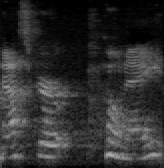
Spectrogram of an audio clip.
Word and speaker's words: mascarpone: we serve them with mascarpone it's an Italian cream cheese um emphasis on the pony is what I've learned how to say it but if you don't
